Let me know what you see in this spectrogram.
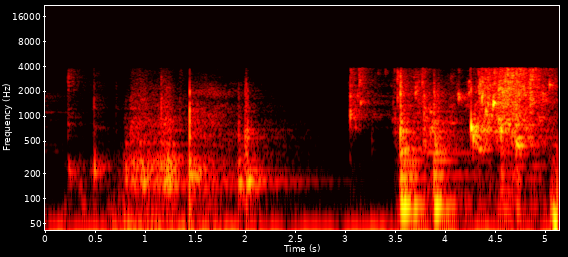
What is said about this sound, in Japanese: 終わりましたので、お湯で流させていただきますね。少し下を向いていただけますか。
